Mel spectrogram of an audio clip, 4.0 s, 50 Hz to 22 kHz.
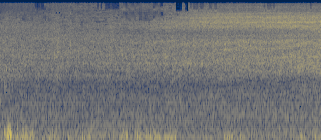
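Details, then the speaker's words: Zone 7 second compressor blast during a sprinkler winterizing blowout: a steady hissy rush of air from the head with only a few faint spits and a couple of tiny drops early on. The line is blown essentially clear and the zone is finished. "Zone 7, second blast. I'm hearing just air. Somewhere in here, right there. Couple little tiny drops."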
